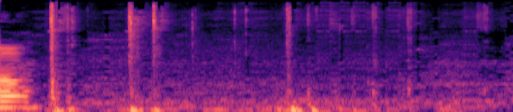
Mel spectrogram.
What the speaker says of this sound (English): And now let's start typing.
